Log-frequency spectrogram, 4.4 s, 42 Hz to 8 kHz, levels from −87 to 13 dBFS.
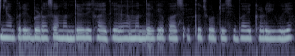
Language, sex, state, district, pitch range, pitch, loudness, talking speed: Hindi, female, Uttar Pradesh, Jyotiba Phule Nagar, 230-240 Hz, 235 Hz, -29 LUFS, 270 wpm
